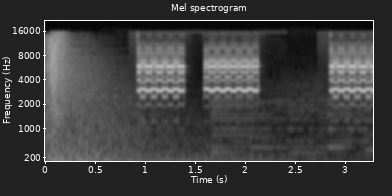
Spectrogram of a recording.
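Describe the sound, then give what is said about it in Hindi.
A phone ringtone for an incoming call rings in three repeated electronic bursts with short gaps between them. It is clear and follows a brief whoosh at the start, with no talking. “उसने मुझे फोन किया।”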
